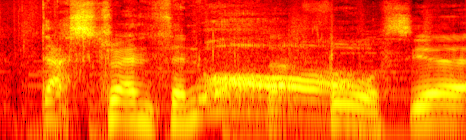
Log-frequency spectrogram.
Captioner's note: groans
